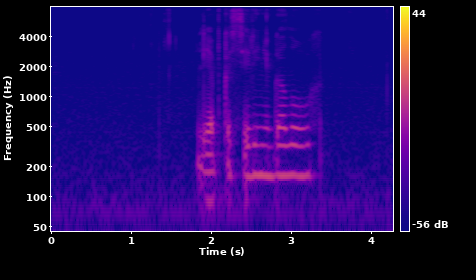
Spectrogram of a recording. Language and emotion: Russian, neutral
